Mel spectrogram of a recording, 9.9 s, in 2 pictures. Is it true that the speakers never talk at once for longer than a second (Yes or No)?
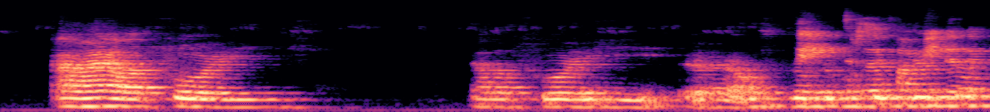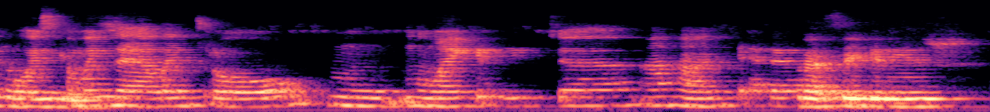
No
